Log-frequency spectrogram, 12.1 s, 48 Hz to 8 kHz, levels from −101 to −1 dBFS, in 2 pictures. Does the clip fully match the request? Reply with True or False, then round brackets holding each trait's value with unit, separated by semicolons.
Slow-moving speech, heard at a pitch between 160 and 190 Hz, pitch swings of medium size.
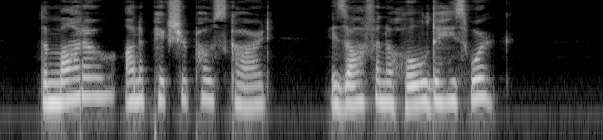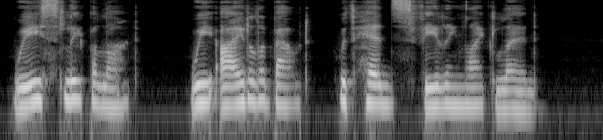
True (120 wpm; 185 Hz; 3.1 semitones)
